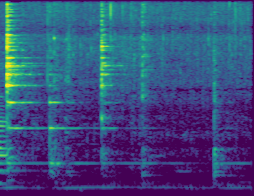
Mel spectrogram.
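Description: Onions and bone marrow pieces fry in a pan, with a soft continuous sizzle broken by several sharp scraping stirs at regular intervals.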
